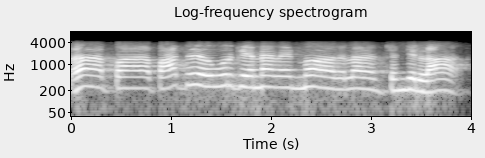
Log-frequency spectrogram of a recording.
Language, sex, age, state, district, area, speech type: Tamil, male, 60+, Tamil Nadu, Krishnagiri, rural, conversation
